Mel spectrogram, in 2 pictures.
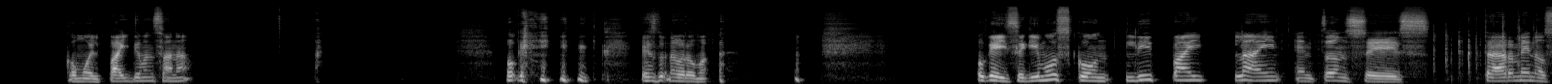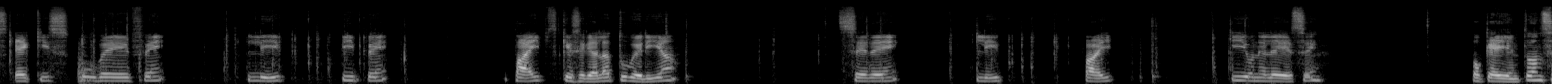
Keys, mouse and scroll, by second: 9.7-11.2 drag, 12.6 click, 14.0-19.3 typing, 22.0 Return, 23.5-27.9 typing, 26.8 Return.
